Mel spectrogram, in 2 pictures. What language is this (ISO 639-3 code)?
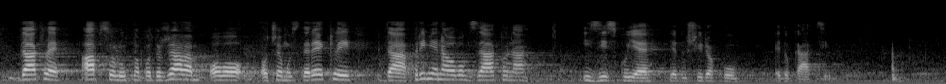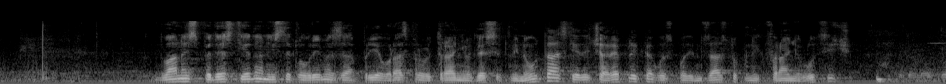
hrv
